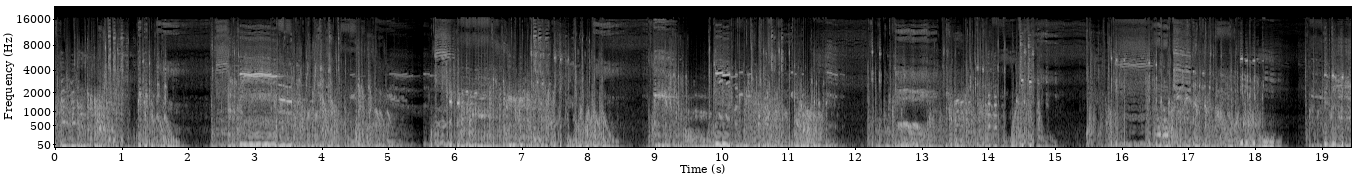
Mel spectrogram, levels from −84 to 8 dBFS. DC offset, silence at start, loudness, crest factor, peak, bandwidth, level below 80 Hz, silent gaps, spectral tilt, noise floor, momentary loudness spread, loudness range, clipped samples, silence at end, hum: 1%; 0 s; -25 LUFS; 18 dB; -6 dBFS; 17 kHz; -30 dBFS; none; -3 dB/octave; -45 dBFS; 15 LU; 5 LU; under 0.1%; 0 s; none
